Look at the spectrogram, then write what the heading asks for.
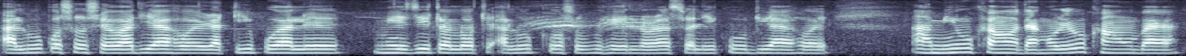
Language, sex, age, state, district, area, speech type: Assamese, female, 60+, Assam, Golaghat, urban, spontaneous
